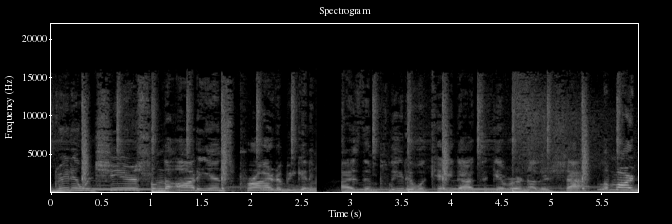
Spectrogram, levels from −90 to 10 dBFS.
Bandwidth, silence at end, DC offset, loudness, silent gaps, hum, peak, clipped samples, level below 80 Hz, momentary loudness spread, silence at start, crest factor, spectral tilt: 16.5 kHz; 0 s; under 0.1%; -36 LUFS; none; none; -18 dBFS; under 0.1%; -40 dBFS; 6 LU; 0 s; 16 dB; -4.5 dB/octave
